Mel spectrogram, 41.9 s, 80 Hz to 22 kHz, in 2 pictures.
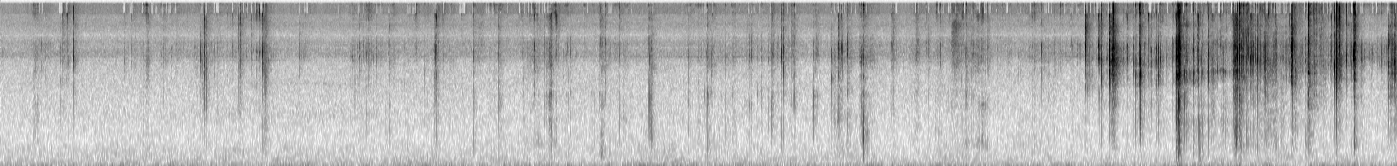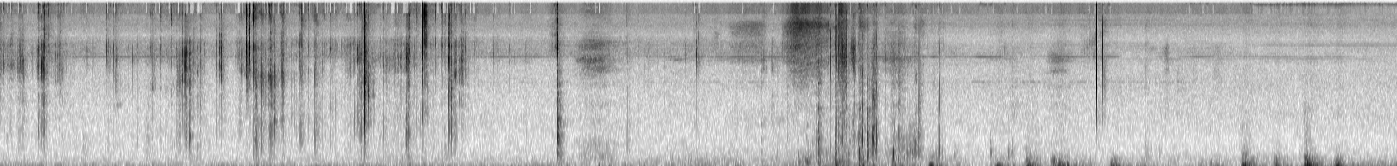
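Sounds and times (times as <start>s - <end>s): eggshell cracking and crushing: 0.4s - 29.5s.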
